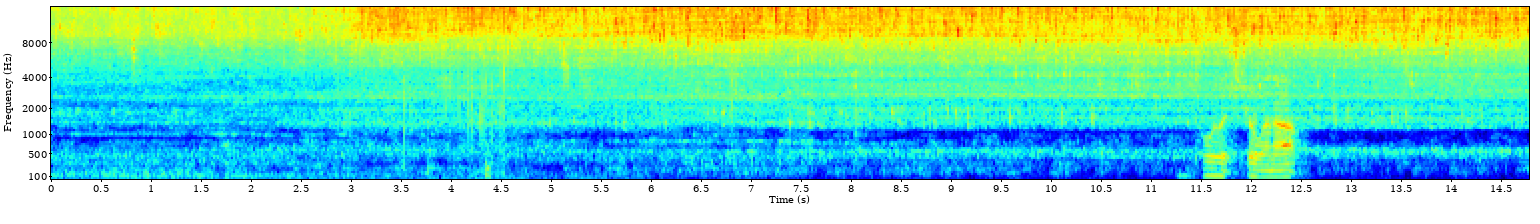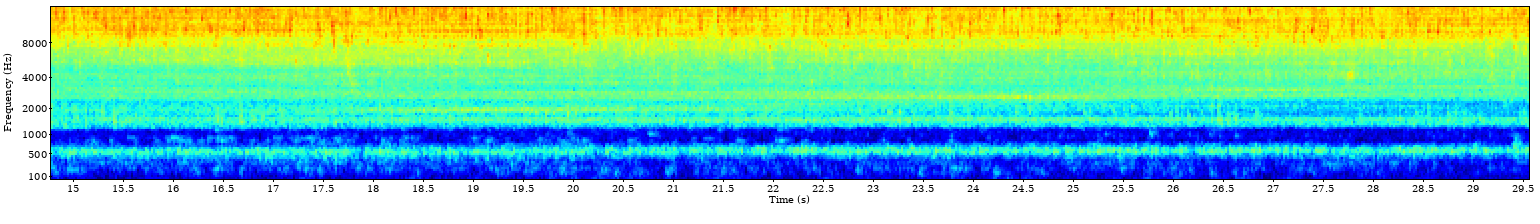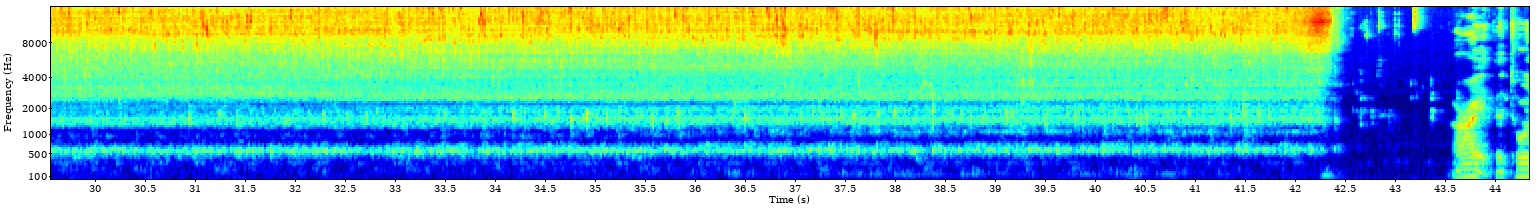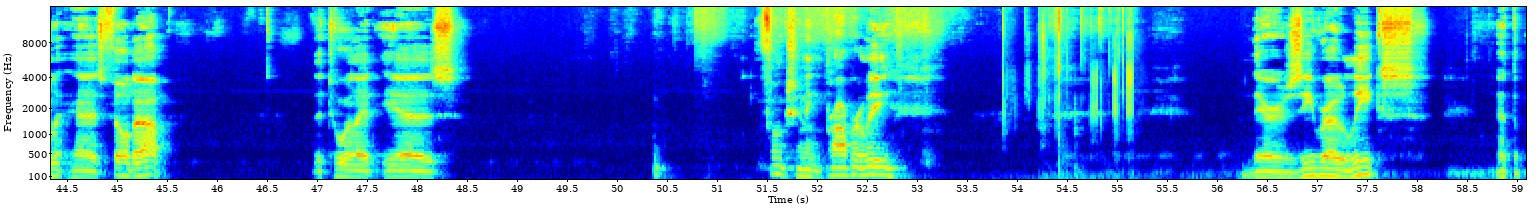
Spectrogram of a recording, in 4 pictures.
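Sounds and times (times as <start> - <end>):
toilet tank refilling: 0.0 - 43.3, 53.8 - 55.6.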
